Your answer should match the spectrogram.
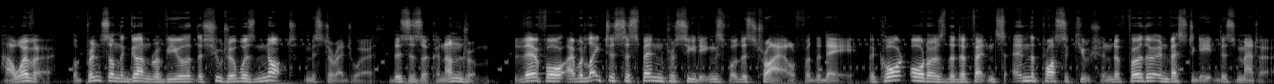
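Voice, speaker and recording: A man's voice: medium pitch, very animated, fairly quick, hardly any pauses, a bit bright. A man playing a stately, easily puzzled judge in a game fandub, speaking formally and with authority. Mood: authoritative. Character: stately male courtroom judge, solemn but easily puzzled. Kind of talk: theatrical video game fandub courtroom acting.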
